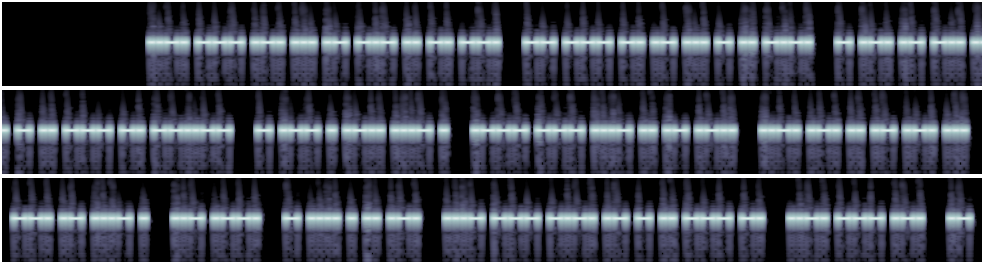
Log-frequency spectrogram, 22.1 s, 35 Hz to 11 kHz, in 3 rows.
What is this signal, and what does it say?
Morse code, heard as a keyed tone, about 40 wpm, 700 Hz. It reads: FORSAKING MONASTIC TRADITION, TWELVE JOVIAL FRIARS GAVE UP THEIR VOCATION FOR A
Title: Pangram Challenge v2 - 40wpm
